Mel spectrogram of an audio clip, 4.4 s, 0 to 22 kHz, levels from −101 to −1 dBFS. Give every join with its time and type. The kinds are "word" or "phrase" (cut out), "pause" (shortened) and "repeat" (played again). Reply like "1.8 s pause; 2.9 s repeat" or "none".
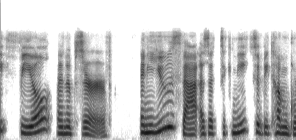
none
